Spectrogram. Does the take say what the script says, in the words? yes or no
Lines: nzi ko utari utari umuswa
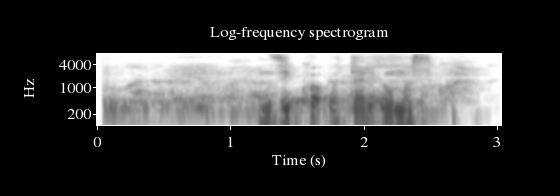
no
